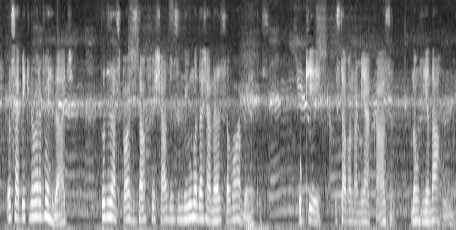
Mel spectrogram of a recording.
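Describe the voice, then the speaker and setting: A man's fairly high voice swings very widely in pitch at a moderate pace, with noticeable background noise behind him. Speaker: creepypasta narrator. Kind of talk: horror story narration.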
